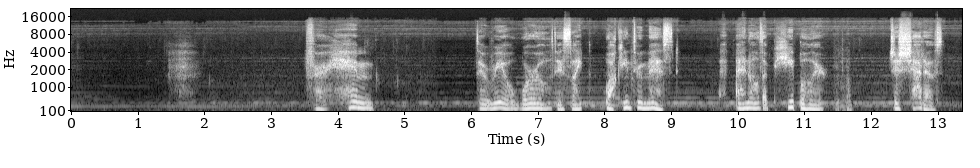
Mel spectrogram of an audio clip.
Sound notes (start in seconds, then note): 1.6 gasps softly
